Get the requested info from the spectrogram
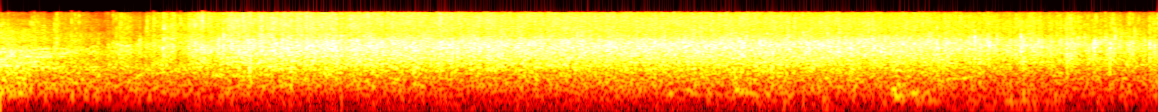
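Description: Studio audience applauding steadily, with a brief dip just under a second in before the clapping swells and holds.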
